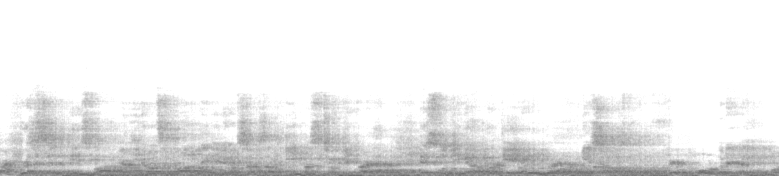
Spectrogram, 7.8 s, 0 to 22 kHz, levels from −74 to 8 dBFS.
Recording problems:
room echo; strong; dies away in 1.9 s
off-mic speech; far
squashed, flat; heavily
voice in the background; loud; throughout; 5 dB below the speech

